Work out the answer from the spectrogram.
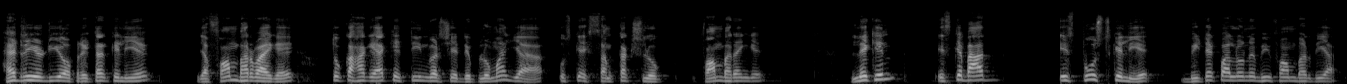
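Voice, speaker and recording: A man's voice: fairly high pitch, moderate pace, fairly bright tone. A man narrating a scripted television news report as a reporter.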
